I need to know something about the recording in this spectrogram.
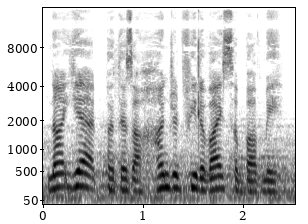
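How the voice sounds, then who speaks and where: A woman's voice: mid-range voice, fairly quick, background noise, lightly acted. A woman playing a determined, intense modern field agent in a game cutscene, speaking directly in clipped phrases. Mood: resolute. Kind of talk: naturalistic game cutscene acting.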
